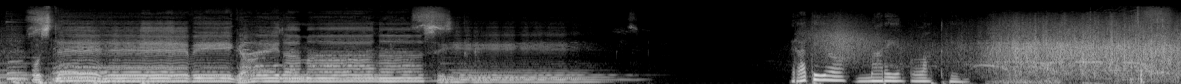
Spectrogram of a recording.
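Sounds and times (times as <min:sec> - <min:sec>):
speech: 0:00.3 - 0:05.8, 0:08.0 - 0:09.8
crowd clapping: 0:09.7 - 0:11.8.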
